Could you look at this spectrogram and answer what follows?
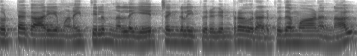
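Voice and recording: A man's fairly high, fairly bright voice with fairly even intonation at a moderate pace.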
